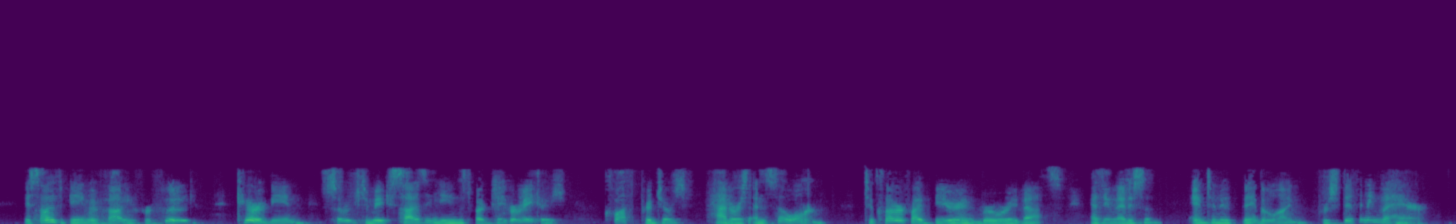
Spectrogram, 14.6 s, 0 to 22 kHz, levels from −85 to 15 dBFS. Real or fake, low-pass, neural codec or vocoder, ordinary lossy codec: fake; 5.4 kHz; codec, 16 kHz, 0.5 kbps, X-Codec, HuBERT features, trained on general audio; AAC, 24 kbps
